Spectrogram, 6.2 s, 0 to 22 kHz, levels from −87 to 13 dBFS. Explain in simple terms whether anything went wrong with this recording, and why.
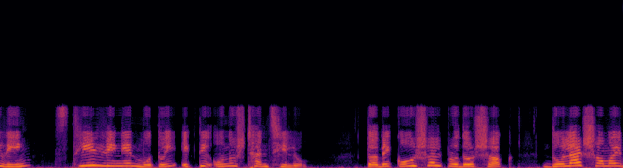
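Throughout the speech, the sound is rough and grainy, with nothing above about 8.2 kHz, so it feels dull. This is likely Opus compression squeezed hard: missing detail gets filled with noise, giving graininess instead of the watery swirl of MP3.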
